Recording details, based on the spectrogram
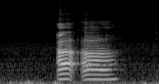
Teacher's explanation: huruf hamzah ini diucapkan dengan kuat karena suaranya tertahan, kemudian tidak ada hembusan nafas, suaranya tertahan. Jadi kita bacanya juga dengan suara tertahan.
